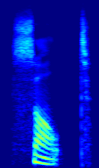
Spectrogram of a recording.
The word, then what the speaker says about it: salt: A palavra aqui embaixo, salt. Aí você faz o mesmo som, sal, só que coloca um T no final. Salt. Faz esse T bem claro.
